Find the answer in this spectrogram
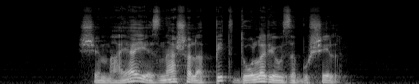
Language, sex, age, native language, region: Slovenian, male, 18-29, Slovenian, Gorenjska region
